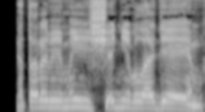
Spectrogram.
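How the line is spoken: Urge to shout. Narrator (Russian): хотелось крикнуть дядюшке Антиферу

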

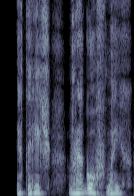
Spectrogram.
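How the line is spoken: Restrained, trembling voice. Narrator (Russian): ответил он благоразумно сдерживая себя трепещущим голосом

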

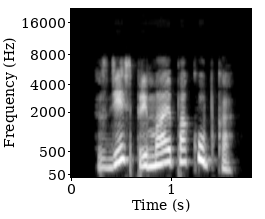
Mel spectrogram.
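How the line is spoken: Cheerful lively explanation. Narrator (Russian): радостно объясняла бойкая брюнетка

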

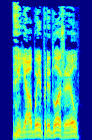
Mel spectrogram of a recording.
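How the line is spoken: Snort. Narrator (Russian): хмыкнул тренер Ло

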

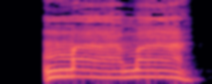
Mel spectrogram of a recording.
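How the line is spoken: Shout. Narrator (Russian): крикнул Ипполит Матвеевич, отлетая к стене

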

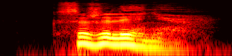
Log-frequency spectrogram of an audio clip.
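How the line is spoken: Sighing. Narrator (Russian): вздохнула Алена Андреевна

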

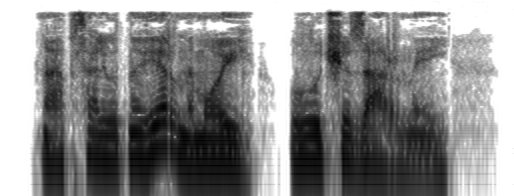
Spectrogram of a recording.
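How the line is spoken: Unctuous, honeyed voice. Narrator (Russian): елейным голосом откликнулся на мои мысли Искин

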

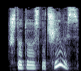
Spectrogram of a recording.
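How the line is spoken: Quiet question. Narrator (Russian): тихо спросил Владимир

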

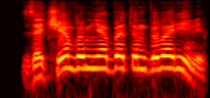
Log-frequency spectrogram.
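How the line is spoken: Shout. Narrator (Russian): крикнул Игорь

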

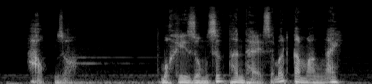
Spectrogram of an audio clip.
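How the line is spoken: Low quiet voice. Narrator (Vietnamese): anh gầy nhỏ giọng

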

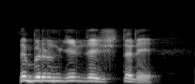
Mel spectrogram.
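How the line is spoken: Laughing again. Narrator (Russian): опять рассмеялся Петрович

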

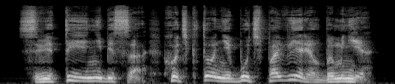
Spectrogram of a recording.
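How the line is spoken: Exclaimed. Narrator (Russian): воскликнул он

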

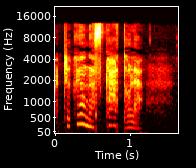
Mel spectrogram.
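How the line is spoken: Whisper. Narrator (Italian): sussurrò Mr

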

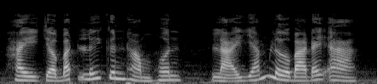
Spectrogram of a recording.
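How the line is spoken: Fierce hiss through teeth. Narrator (Vietnamese): cô nàng kia hung dữ nghiến răng rít ra từng chữ một

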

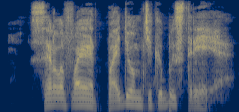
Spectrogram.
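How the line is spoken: Hissing voice. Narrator (Russian): прошипел голос

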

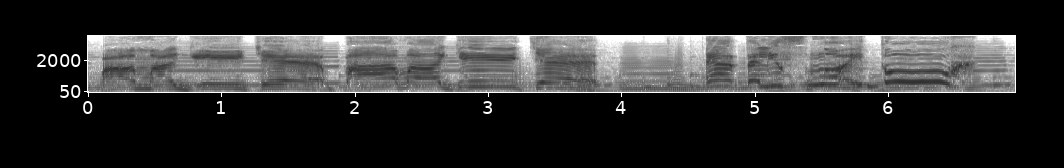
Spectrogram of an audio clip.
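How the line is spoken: Frightened kittens squealing. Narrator (Russian): завизжали испуганные котята

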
